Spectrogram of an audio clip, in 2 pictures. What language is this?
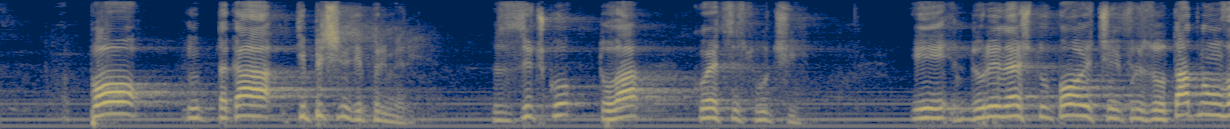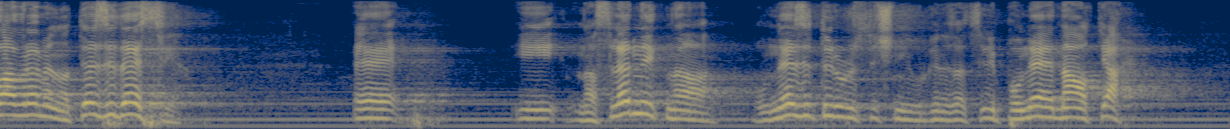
Bulgarian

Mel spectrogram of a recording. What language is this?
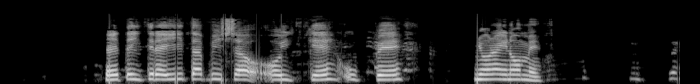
Guarani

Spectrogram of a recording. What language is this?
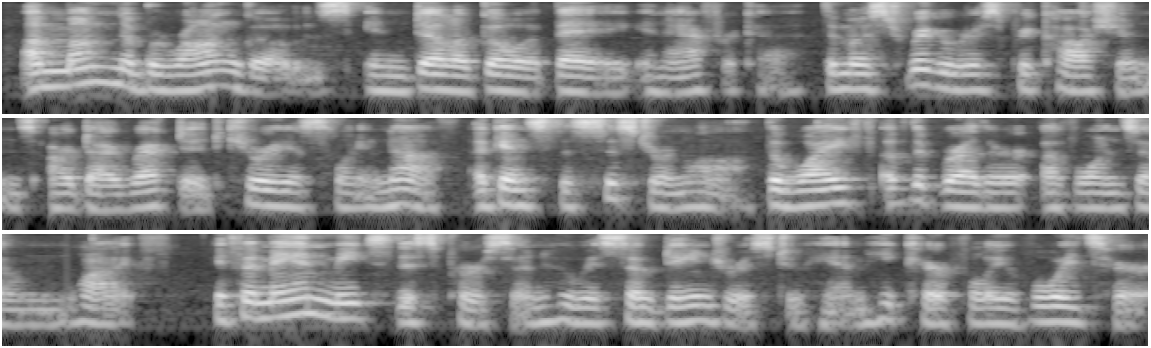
English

